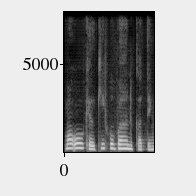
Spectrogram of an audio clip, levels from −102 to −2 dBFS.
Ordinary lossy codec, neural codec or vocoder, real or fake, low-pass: none; codec, 16 kHz, 1 kbps, X-Codec, WavLM features, trained on Multilingual LibriSpeech; fake; none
